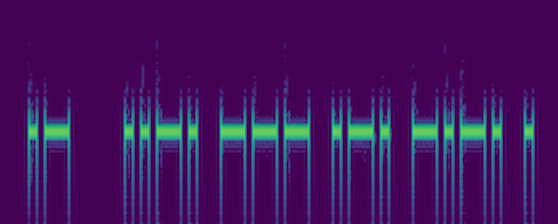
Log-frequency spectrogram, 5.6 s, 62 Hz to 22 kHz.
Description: Morse code, heard as a keyed tone, about 15 wpm, 700 Hz. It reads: A FORCE
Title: Sentences from Top 1600 Words 15wpm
